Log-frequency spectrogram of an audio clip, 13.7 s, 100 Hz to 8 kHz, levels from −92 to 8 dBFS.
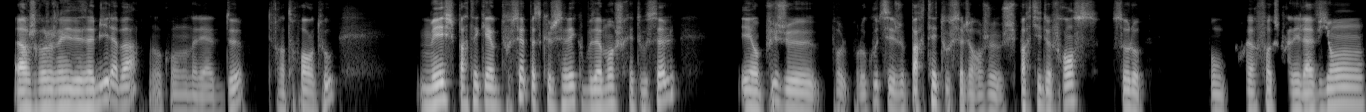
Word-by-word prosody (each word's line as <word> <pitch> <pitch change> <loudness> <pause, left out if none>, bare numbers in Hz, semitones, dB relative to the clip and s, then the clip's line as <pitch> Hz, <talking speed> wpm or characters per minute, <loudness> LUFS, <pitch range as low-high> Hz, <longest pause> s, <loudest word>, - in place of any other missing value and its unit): Alors 115 0 +8
je 110 - -3
rejoignais 120 +1 +3
des 115 0 +4
amis 140 +8 +4
là-bas, 140 -3 +1
donc 105 -2 -13
on 100 -1 -9
allait 95 -1 -5
à 95 - -6
2, 95 +1 -4 0.3
enfin - - -8
3 - - -1
en - - 0
tout. - - -6 0.8
Mais 135 +5 +8
je 160 - +4
partais 135 +2 0
quand 140 0 +3
même 130 - +3
tout 125 +1 -12
seul 185 - +1
parce 140 -1 -2
que - - -4
je 120 - +1
savais 135 +3 +2
qu'au 140 - -15
bout 120 - -4
d'un 120 - +6
moment, 135 +3 +1
je - - -5
serais 115 - -8
tout 110 -1 -8
seul 155 - +1 0.7
et 120 0 +2
en 115 - +4
plus, 155 +10 -5
je 110 -5 +1 0.2
pour - - -9
le - - -11
pour - - -20
le 100 - -6
coup, 150 - -7
tu - - -9
sais, 120 - -1
je 105 - -6
partais 115 +8 +1
tout 120 -4 -10
seul. 115 -2 -3
Genre 100 -2 -5
je 100 -2 -6
je 90 - -7
suis - - -7
parti 115 +3 -2
de 115 - 0
France 145 +6 0
solo. 110 -4 -2 0.7
Donc 100 -2 -5
1ère 110 -1 -5
fois 120 - -2
que 115 - -8
je - - -23
prenais 110 0 -1
l'avion. 125 +6 +3
120 Hz, 280 wpm, -24 LUFS, 105-135 Hz, 0.8 s, Alors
